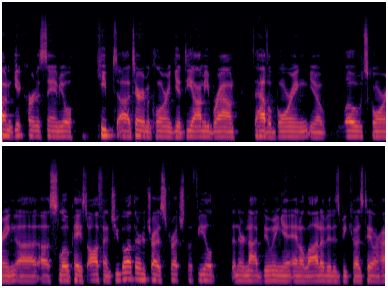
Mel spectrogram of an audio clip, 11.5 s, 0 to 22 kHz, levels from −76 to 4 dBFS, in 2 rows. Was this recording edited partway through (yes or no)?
yes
